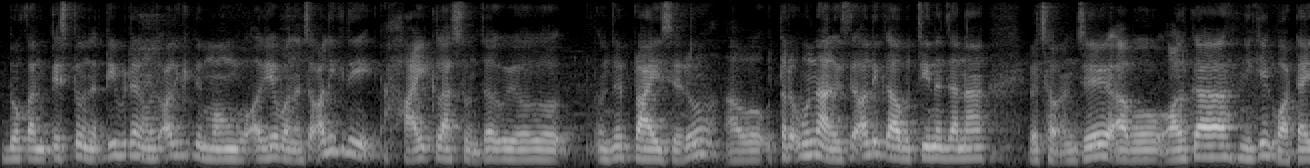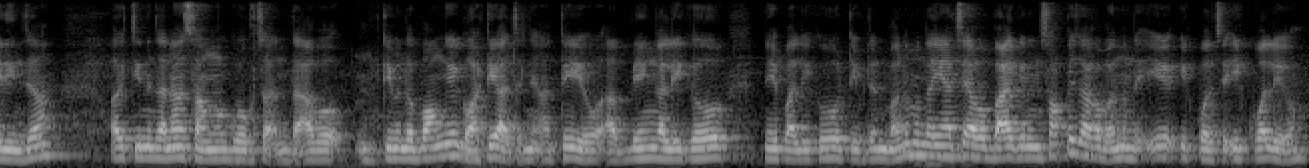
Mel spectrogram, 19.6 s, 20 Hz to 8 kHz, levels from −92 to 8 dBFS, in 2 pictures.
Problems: constant background noise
